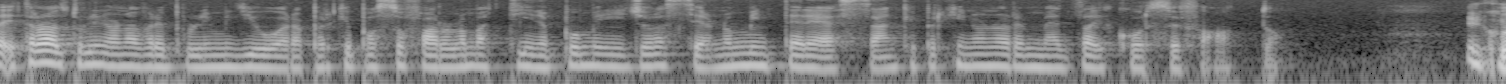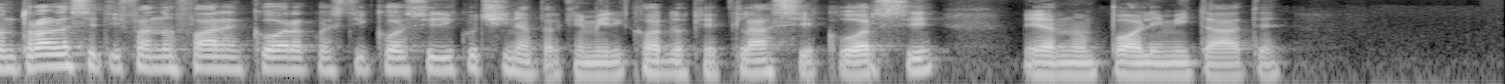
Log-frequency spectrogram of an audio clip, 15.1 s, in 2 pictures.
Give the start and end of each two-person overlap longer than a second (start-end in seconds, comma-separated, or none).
none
